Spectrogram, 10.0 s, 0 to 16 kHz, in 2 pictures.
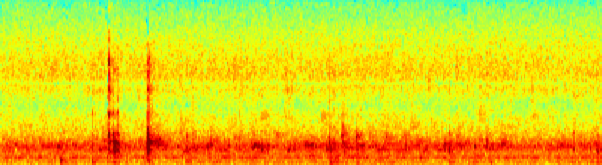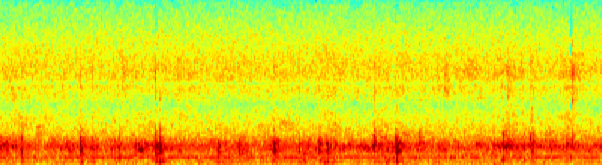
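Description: Faint, scattered clicks and taps of a screwdriver working the small recessed Torx screws on the back of a 3D printer's metal electronics case, over a faint steady hum.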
